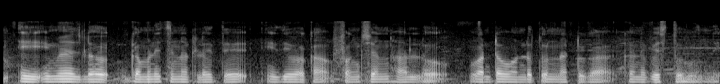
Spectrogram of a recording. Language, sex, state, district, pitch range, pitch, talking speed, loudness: Telugu, male, Andhra Pradesh, Sri Satya Sai, 115-120 Hz, 120 Hz, 100 wpm, -17 LUFS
